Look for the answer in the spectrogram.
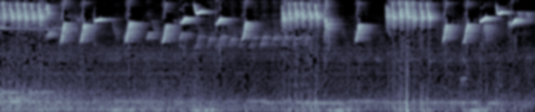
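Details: Brown-throated sunbird singing energetically in 'tembakan' style: buzzy high trills broken by strings of sharp slurred whistles, repeated in bursts with short gaps, faint hum underneath.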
